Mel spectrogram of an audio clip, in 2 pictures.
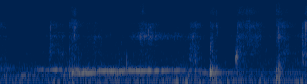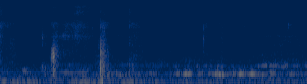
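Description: Faint low cooing bird calls that waver and come and go in several stretches, with scattered light clicks and taps.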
